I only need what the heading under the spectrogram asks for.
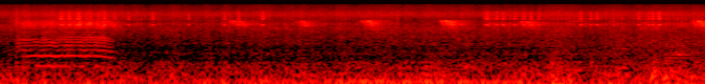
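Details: Honeybee foraging on pale pink oregano (Origanum vulgare) flowers: a steady, low droning buzz with clear overtones lasts about one second at the start. Short high chirps recur throughout over a constant low rumble.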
